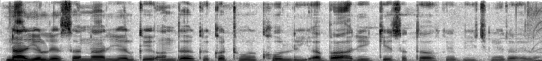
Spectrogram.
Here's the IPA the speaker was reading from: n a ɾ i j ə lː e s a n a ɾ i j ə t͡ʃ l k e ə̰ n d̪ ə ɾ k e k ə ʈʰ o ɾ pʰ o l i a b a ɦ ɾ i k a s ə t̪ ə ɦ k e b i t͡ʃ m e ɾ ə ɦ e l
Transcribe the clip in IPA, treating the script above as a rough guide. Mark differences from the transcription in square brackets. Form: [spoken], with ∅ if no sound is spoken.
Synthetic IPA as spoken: n a ɾ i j ə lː e s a n a ɾ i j ə [∅] l k e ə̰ n d̪ ə ɾ k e k ə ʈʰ o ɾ [kʰ] o l i a b a ɦ ɾ i k [e] s ə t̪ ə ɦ k e b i t͡ʃ m e ɾ ə ɦ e l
